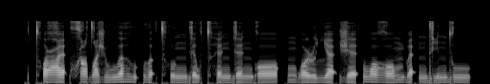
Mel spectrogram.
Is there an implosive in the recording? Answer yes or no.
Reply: no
